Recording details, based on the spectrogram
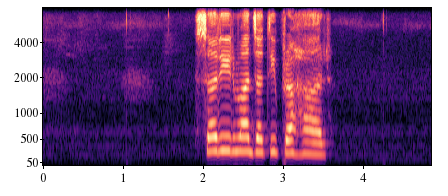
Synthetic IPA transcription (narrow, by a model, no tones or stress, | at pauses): sʌɾirmad͡zʌt̪iprʌɦar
